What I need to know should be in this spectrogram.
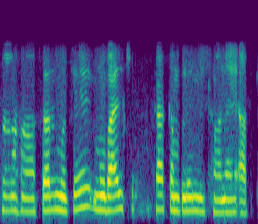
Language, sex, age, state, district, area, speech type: Hindi, male, 30-45, Uttar Pradesh, Mau, rural, conversation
